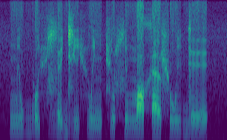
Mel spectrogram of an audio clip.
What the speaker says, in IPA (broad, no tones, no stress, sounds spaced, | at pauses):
m i w b o ç ɮ e d͡ʑ i ç w i ɲ t͡ɕ u ɬ i m ɒ x æ ʂ w i ɡ e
